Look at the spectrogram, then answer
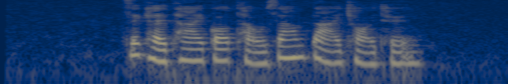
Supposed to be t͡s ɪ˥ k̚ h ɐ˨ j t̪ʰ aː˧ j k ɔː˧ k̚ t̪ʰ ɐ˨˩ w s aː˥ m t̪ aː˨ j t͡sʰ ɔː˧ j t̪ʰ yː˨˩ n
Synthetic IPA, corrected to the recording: t͡s ɪ˥ k̚ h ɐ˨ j t̪ʰ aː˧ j k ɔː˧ k̚ t̪ʰ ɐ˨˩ w s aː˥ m t̪ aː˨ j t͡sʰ ɔː˨˩ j t̪ʰ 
